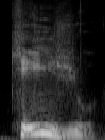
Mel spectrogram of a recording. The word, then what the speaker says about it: queijo: neste caso da palavra queijo ó queijo tá vendo esse qo junto é aquilo que nós estávamos indo lá no outro slide ele tem som de k queijo eu não escuto o som do quando eu tenho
